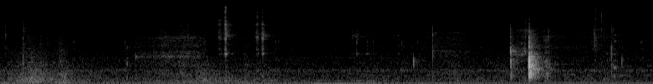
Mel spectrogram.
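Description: Quiet handling sounds of fly tying at the vise: a few light, sharp clicks and taps of the thread bobbin and tools, with a louder click about five seconds in.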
